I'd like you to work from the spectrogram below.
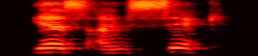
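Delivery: put-on very high, tiny little child's voice. Retelling a ghost recording from a tour: imitating a little child's voice. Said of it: "A little child's voice".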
